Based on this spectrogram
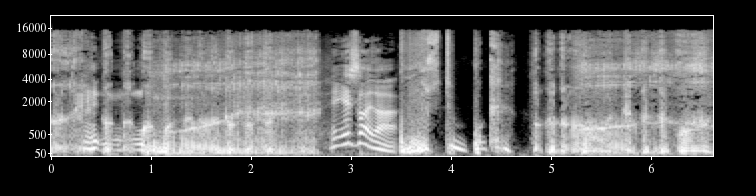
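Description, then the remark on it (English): A person imitates a pig with a run of rough, throaty grunts and snorty oinks, loud and repeated in quick bursts, mixed with bits of spoken talk. “Oh, do you ever do that where you do a pig noise too many times and it makes the back of your throat tickle and everything else and you feel a bit dizzy?”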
